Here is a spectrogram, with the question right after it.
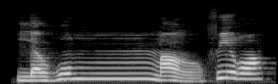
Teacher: ادا کرنے کا طریقہ، دونوں میم کو ملا کر غنے کے ساتھ شد بھی ادا کرنا ہے، یعنی میم ساکن کی آواز کو تھوڑی دیر منہ میں چھپا کر غنہ کرنا ہے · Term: ادغام شفوی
